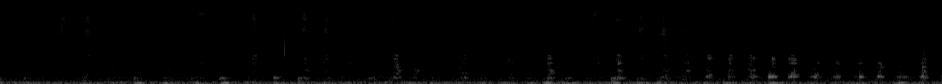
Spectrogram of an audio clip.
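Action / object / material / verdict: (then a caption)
scrape / knitted fabric surface / fabric / none. Long fingernails on both hands scratch a black and white textured knit fabric, making a steady, soft rasping with bright, brushy strokes over a low rumble. The scratching keeps going throughout, with short quick strokes and no clear separate hits.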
